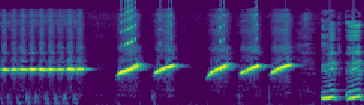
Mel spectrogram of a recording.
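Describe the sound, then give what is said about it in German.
Loud whistling calls of a Eurasian nuthatch. A rapid run of even whistled notes is followed by several separate, clear whistles that each sweep upward, then two lower, harsher notes close the sequence. “Ja, und die Kleiber packe ich da jetzt mit rein. Mit ihren lauten Pfeiftönen sind die so auffällig und über so weite, große Distanzen zu hören.”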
